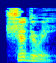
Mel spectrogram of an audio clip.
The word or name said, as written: sugary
